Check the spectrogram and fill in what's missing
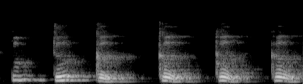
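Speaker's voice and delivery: "Tu" and "ku" burst out; "Tu, tu, ku" as crisp plosives; demoed stops. Shown as a demonstration. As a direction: pop each "ku" from the back.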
